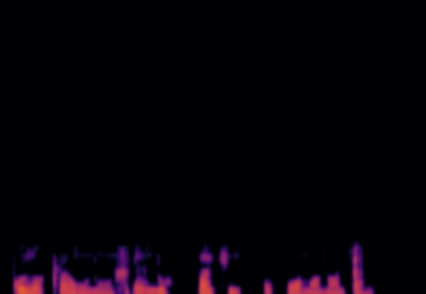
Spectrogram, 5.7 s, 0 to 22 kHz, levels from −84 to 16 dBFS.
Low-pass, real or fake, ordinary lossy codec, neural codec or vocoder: 3.6 kHz; real; MP3, 32 kbps; none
